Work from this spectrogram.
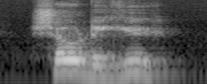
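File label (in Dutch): "sodeju", Dutch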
